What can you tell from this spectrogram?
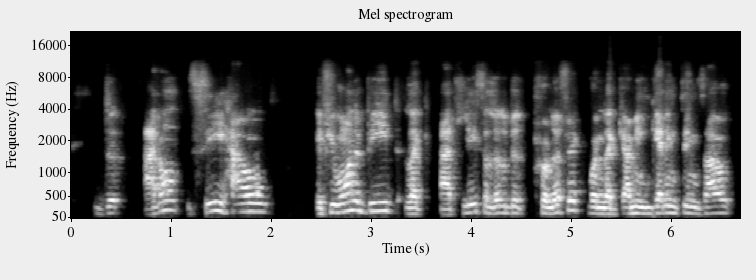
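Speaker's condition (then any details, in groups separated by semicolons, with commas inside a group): No condition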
